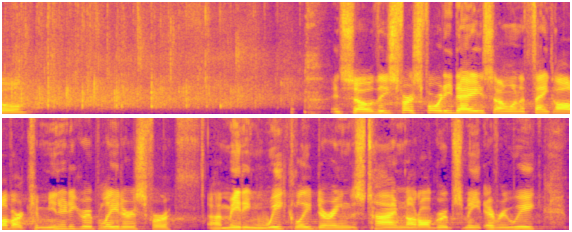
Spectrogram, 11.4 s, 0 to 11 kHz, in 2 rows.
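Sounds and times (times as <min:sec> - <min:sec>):
large audience clapping together: 0:00.0 - 0:03.2
speech: 0:03.3 - 0:11.3.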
